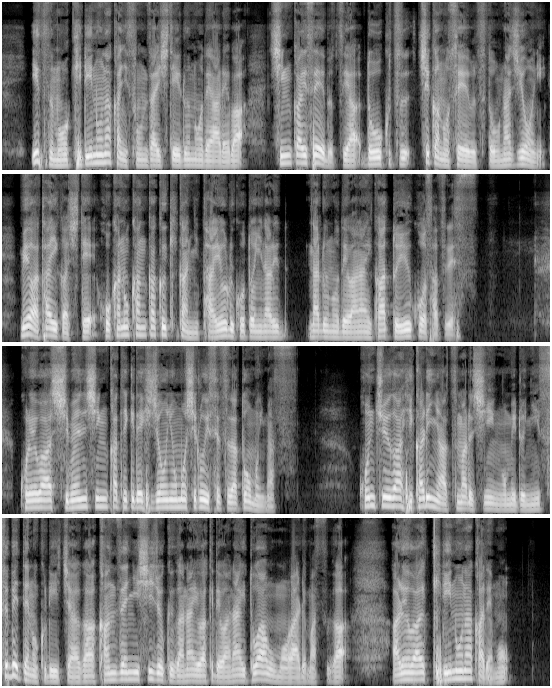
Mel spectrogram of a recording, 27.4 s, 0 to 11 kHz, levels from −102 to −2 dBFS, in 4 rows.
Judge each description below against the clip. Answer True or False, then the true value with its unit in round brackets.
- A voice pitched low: True (120 Hz)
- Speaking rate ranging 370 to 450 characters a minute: False (325 characters per minute)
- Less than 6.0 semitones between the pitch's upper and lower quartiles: True (5.3 semitones)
